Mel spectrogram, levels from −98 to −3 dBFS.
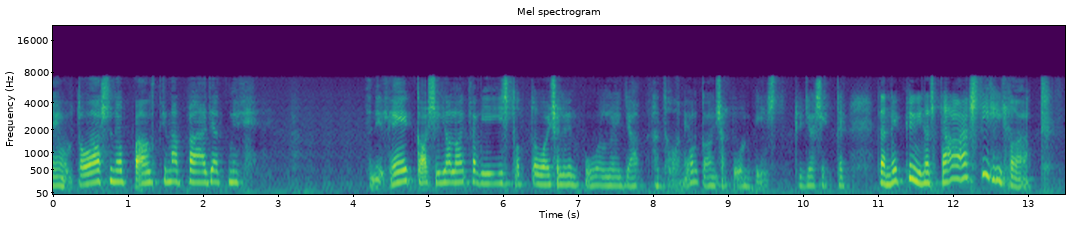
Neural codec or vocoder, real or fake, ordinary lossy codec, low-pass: codec, 16 kHz, 1 kbps, FunCodec, trained on Chinese and English, 50 frames a second; fake; none; 7.2 kHz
